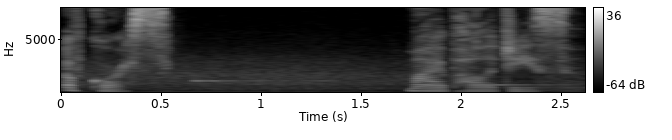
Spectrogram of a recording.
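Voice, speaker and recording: A woman's voice: low voice, steady tone, measured pace, slight background noise. Serene, formal female envoy. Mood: gentle, apologetic. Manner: formal, polite, composed. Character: serene, courteous female envoy of a high leader. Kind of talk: video game cutscene acting.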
